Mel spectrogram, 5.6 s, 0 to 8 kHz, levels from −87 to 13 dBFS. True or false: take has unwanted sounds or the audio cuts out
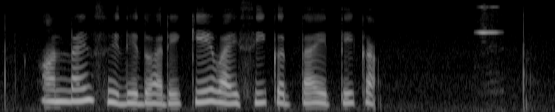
true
